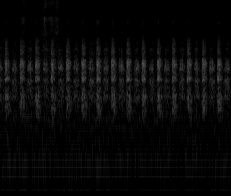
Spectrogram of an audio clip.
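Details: A Shiba Inu relaxing on a towel pants quickly and evenly, about three soft, breathy rasps per second, in a quiet indoor setting.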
